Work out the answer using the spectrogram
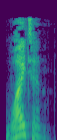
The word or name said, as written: whiten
